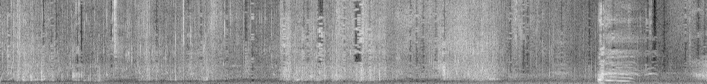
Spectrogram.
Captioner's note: water splashing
